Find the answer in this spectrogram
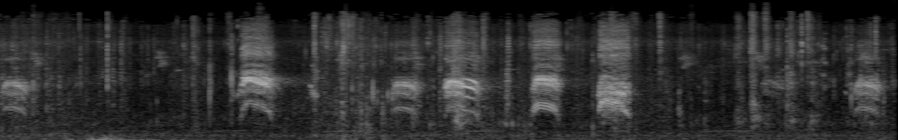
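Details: Crows fighting over food, calling angrily: about ten harsh caws spread over nine seconds, irregularly spaced, some louder and nearer, with a low thud early on.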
